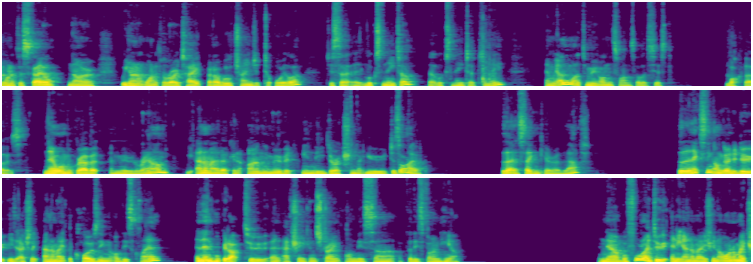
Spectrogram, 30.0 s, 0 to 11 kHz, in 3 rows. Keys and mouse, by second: 0.6 click, 2.3-3.7 drag, 5.0 click, 8.9 click, 10.4-11.1 right drag, 11.1 g, 11.9 right click, 12.1 g, 14.7 KP_1, 15.4 g, 16.3-16.6 middle drag, 17.1-17.9 middle drag, 20.8 right click, 21.9 right click, 24.1 right click, 28.8 right click.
